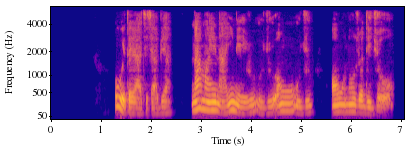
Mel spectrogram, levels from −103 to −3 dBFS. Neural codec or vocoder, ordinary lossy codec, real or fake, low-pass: none; MP3, 48 kbps; real; 5.4 kHz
